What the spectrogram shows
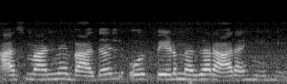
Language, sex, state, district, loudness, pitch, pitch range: Hindi, female, Uttar Pradesh, Etah, -16 LUFS, 230 Hz, 210-235 Hz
